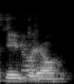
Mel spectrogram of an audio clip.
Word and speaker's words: Gabriel: It's spelled Gabriel, but it's Gabriel.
